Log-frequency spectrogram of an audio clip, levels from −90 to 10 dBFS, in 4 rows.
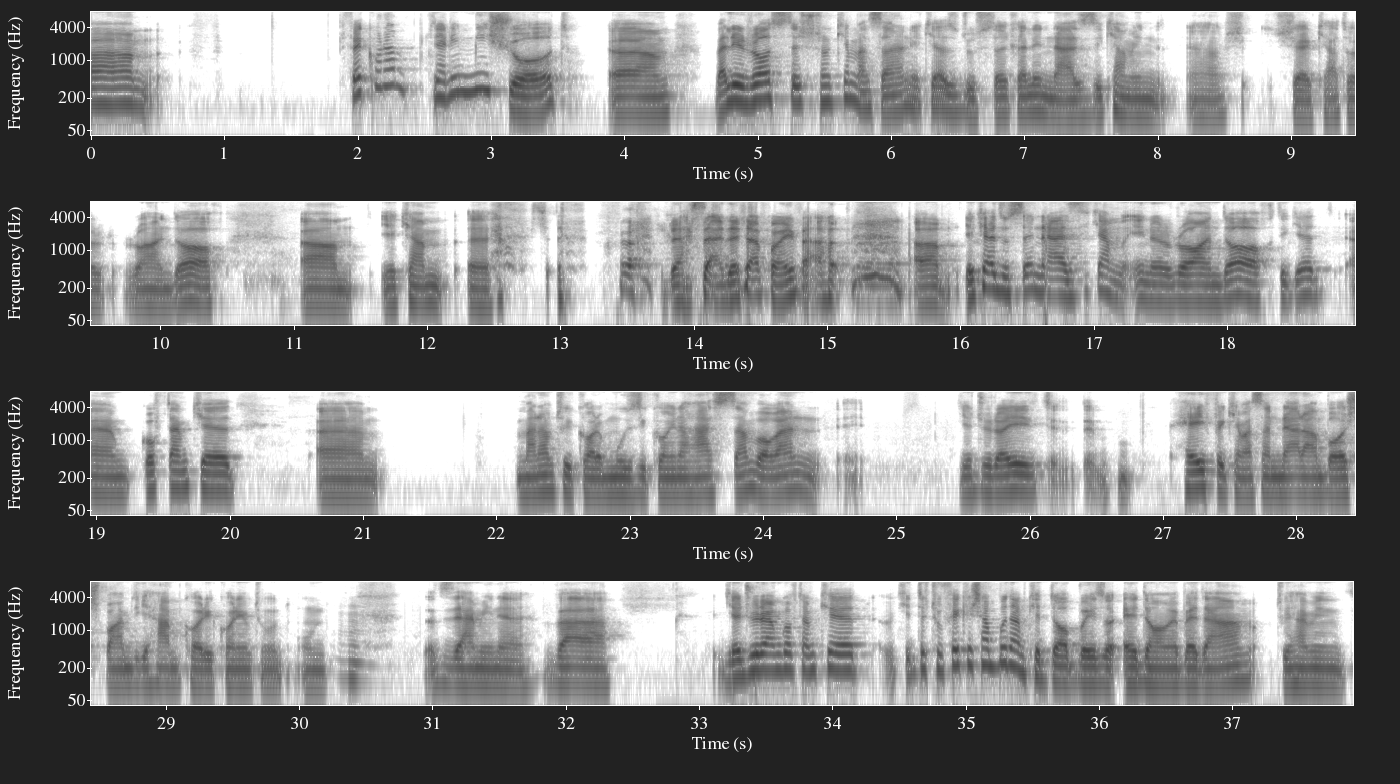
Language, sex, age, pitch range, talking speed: Persian, male, 10-29, 100-135 Hz, 115 wpm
